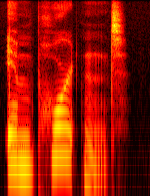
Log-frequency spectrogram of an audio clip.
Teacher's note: The word important. The stress is on the second syllable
